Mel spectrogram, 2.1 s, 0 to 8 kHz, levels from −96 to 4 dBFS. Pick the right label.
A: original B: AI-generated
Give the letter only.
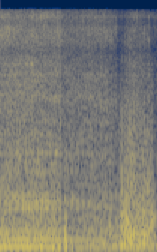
B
